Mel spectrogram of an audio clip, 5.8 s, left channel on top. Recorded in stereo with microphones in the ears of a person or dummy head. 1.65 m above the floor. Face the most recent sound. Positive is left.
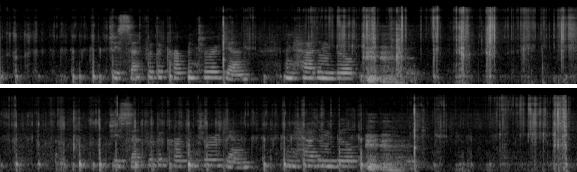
turn(degrees=75)  # may be behind; listen again after turning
